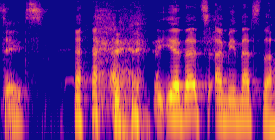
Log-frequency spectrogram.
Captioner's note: chuckles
